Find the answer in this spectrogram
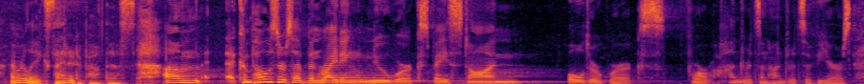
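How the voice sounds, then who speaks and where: Over noticeable background noise, a woman with a very deep, low voice talks at a moderate pace, her pitch swinging very widely. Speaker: radio host moderating pre-concert talk. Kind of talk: pre-concert interview. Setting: stage with audience.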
